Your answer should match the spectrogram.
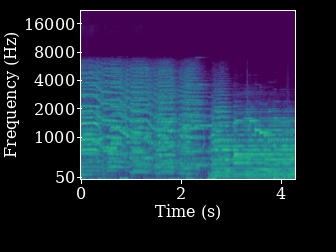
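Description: Brass-led studio orchestra playing a music bridge, the cue that marks the time skip while the set is being built. It plays held chords, and heavier low notes come in about two and a half seconds in.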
